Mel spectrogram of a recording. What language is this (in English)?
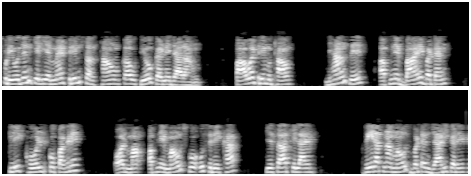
Hindi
